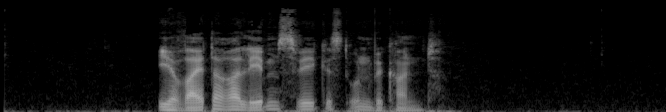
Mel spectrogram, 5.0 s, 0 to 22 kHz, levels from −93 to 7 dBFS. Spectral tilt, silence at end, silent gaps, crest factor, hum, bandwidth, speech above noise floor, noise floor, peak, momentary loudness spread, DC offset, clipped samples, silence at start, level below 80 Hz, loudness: -5 dB/octave; 1.6 s; none; 24 dB; none; 16 kHz; 43 dB; -76 dBFS; -12 dBFS; 13 LU; under 0.1%; under 0.1%; 1.2 s; -54 dBFS; -33 LUFS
